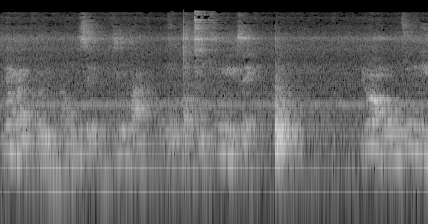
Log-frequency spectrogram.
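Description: Talking throughout, with one short, sharp knock about three quarters of the way through.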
